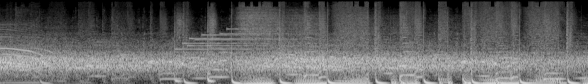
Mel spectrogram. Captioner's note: cheering and applause; shimmering musical sound; bass thumping beat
